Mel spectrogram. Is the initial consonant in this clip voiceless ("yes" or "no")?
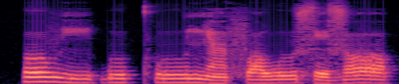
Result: no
